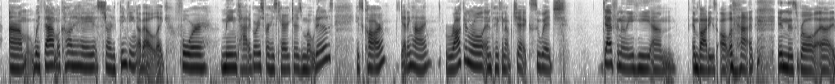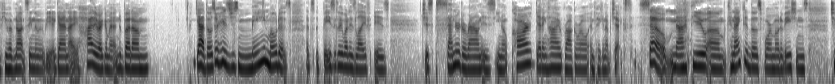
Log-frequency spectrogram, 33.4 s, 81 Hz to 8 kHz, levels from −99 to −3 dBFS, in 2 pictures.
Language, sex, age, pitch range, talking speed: English, female, 10-29, 185-215 Hz, 160 wpm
